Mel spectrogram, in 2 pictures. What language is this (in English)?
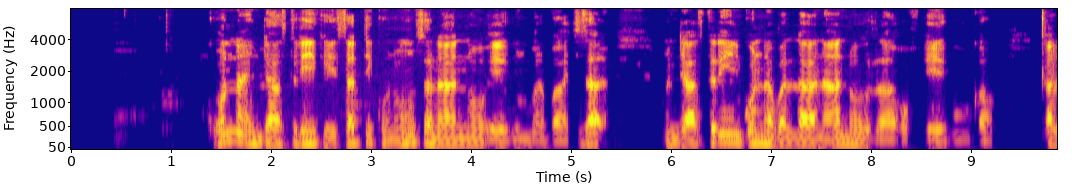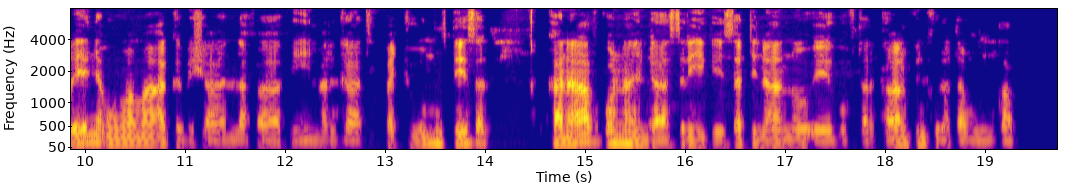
Oromo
